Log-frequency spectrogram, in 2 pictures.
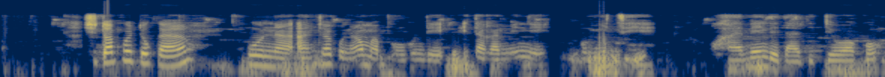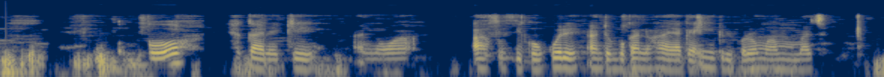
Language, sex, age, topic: Oshiwambo, female, 18-24, agriculture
